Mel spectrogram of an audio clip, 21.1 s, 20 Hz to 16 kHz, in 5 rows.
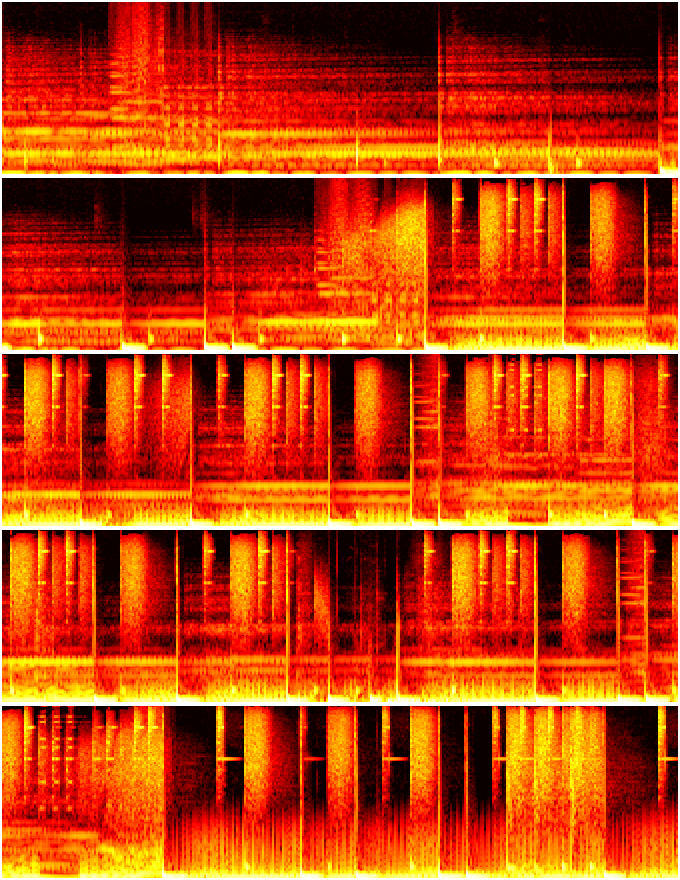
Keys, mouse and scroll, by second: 1.3 scroll down 2, 3.4 ctrl+scroll up 2, 5.7 ctrl+scroll up 2, 7.1 ctrl+scroll down 2, 8.3-8.9 scroll down 4, 9.0-9.7 scroll up 5, 9.7-10.9 ctrl+scroll down 6, 12.0 ctrl+scroll up 2, 12.9 click, 15.1 ctrl+scroll up 2, 17.3 ctrl+scroll up 2, 19.0 ctrl+scroll down 2, 19.5 ctrl+scroll up 2.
